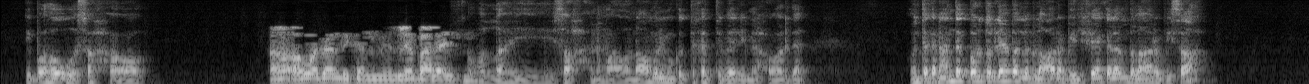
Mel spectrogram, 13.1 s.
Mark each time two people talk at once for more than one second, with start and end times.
none

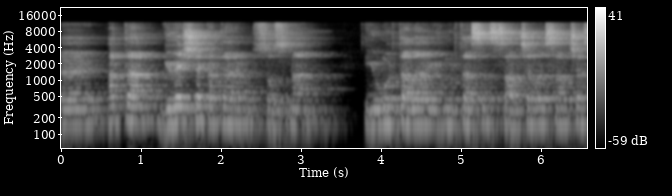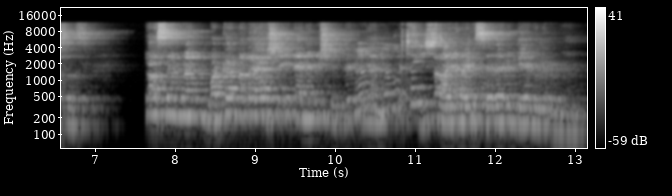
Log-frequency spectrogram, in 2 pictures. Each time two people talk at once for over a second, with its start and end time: 10.2-12.0

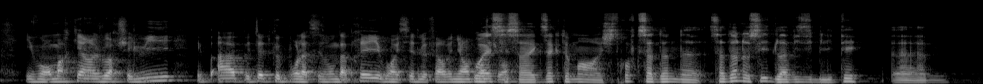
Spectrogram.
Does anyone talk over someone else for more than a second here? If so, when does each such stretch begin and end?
none

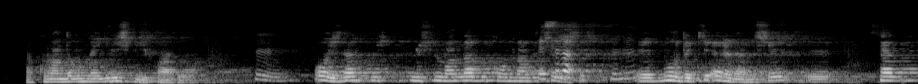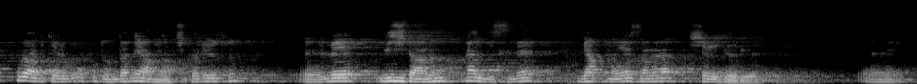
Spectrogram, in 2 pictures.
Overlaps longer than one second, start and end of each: none

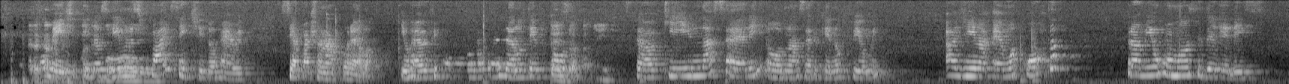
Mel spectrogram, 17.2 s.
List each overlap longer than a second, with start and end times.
0.5-2.2

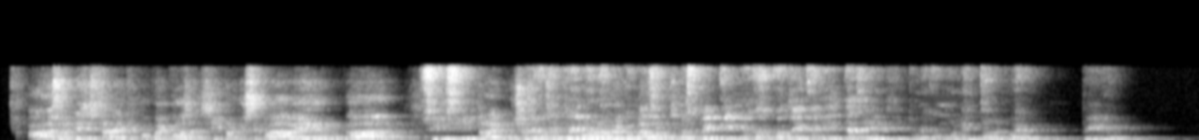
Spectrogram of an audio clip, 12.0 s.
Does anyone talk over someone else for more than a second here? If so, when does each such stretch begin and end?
4.6-7.0

